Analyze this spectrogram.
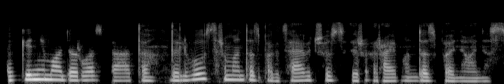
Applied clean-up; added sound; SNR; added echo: none; none; none; none.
